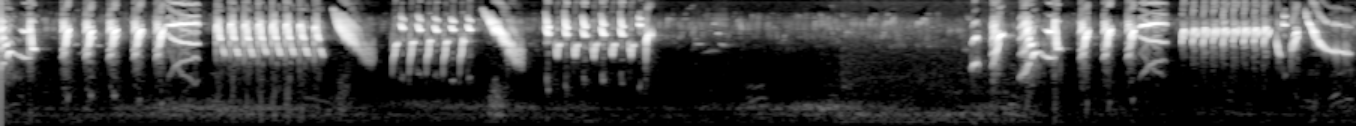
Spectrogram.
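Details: European goldfinch in Algerian tiwawati, galoubi and serfati song: bursts of rapid liquid twitters and rattling trills, then a two-second silence before the twittering resumes.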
